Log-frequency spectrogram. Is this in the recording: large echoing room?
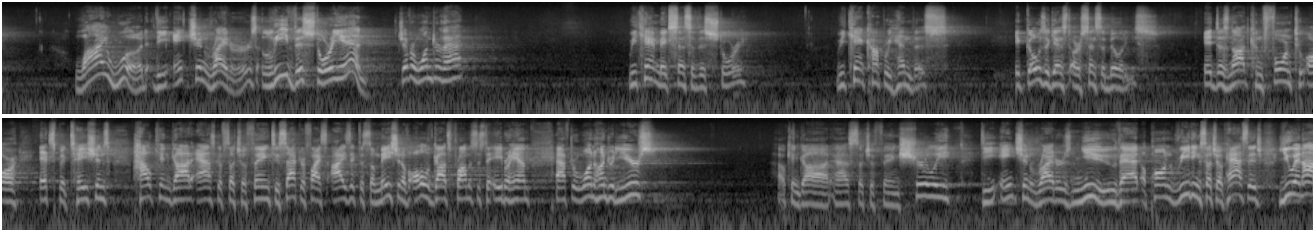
yes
